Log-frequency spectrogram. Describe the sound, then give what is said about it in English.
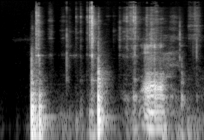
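Cutting the foil on a wine bottle with a foil opener: a couple of sharp clicking snips followed by a short scraping rub of metal against foil. “All right, so let's go ahead and open up this bottle of wine. And I've got this wine”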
